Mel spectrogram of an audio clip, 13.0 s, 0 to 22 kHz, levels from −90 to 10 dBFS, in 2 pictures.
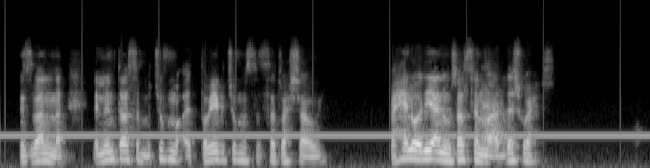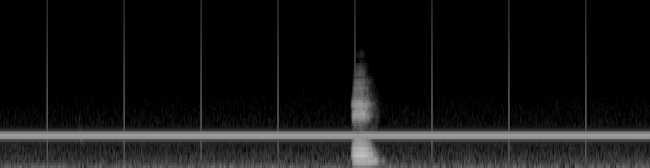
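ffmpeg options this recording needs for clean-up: -af "adeclick=t=4,bandreject=f=690:w=30,agate=range=0.0891:threshold=0.0501"

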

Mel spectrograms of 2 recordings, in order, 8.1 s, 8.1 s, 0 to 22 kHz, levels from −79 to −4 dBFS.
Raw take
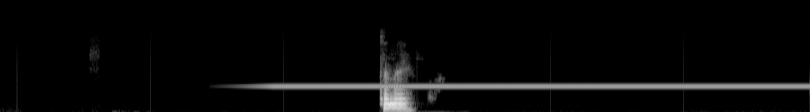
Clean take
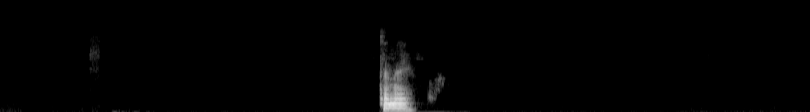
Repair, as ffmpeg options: -af "adeclick=t=4,bandreject=f=930:w=30"

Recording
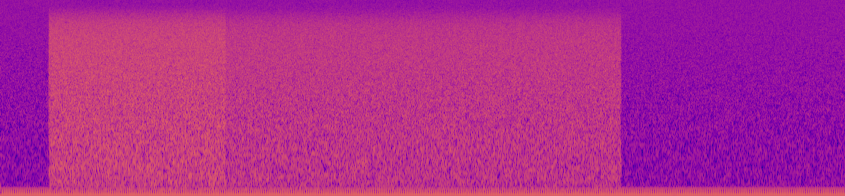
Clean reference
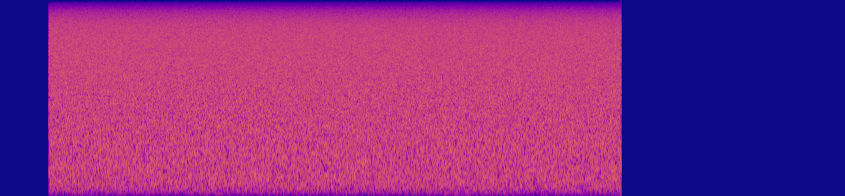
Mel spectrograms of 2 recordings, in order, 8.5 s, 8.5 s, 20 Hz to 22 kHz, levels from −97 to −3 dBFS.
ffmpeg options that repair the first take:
-af "bandreject=f=53.6:t=h:w=4,bandreject=f=107.2:t=h:w=4,bandreject=f=160.8:t=h:w=4,afwtdn=0.0056,asetnsamples=n=441:p=0,asendcmd='2.25 volume volume 4dB',volume=1"

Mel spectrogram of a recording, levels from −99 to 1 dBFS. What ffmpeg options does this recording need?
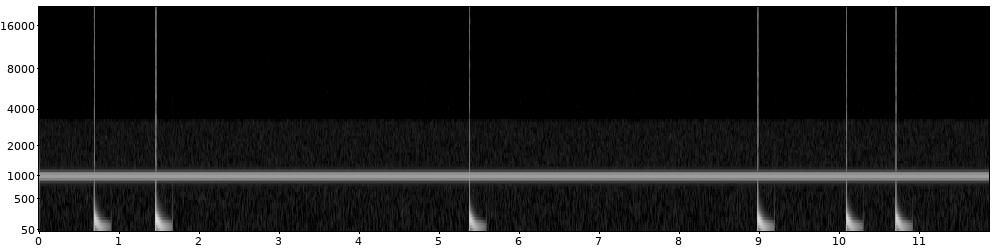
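-af "bandreject=f=1000:w=30,agate=range=0.0891:threshold=0.0251"

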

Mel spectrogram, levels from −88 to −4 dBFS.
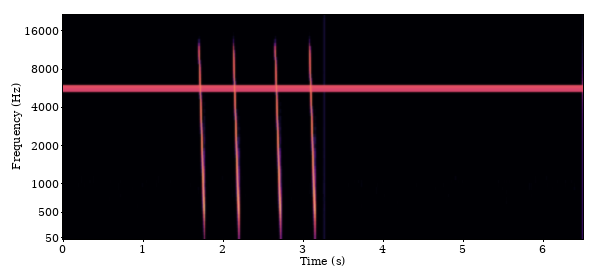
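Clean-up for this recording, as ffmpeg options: -af "adeclick=t=4,bandreject=f=5700:w=30,agate=range=0.0891:threshold=0.0708"

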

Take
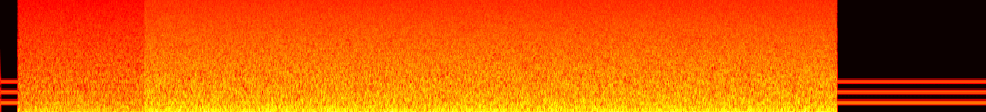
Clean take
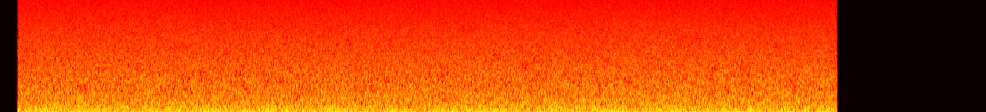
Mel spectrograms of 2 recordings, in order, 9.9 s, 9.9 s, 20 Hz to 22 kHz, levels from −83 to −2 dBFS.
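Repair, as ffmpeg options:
-af "adeclick=t=4,bandreject=f=374.3:t=h:w=4,bandreject=f=748.6:t=h:w=4,bandreject=f=1122.9:t=h:w=4,asetnsamples=n=441:p=0,asendcmd='1.44 volume volume -4.5dB',volume=1"

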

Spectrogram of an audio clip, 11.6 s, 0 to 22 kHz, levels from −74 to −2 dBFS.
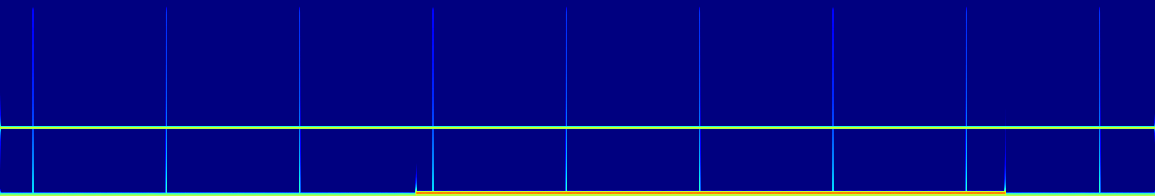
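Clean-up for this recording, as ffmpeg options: -af "adeclick=t=4,bandreject=f=105.6:t=h:w=4,bandreject=f=211.2:t=h:w=4,bandreject=f=316.8:t=h:w=4,bandreject=f=7700:w=30,agate=range=0.0891:threshold=0.0794"

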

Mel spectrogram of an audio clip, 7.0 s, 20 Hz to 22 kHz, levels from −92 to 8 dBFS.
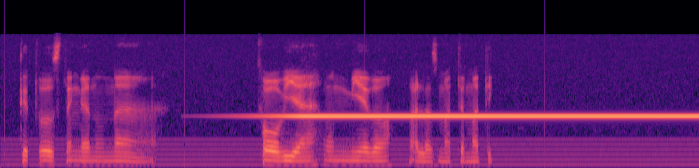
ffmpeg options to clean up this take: -af "adeclick=t=4,bandreject=f=118:t=h:w=4,bandreject=f=236:t=h:w=4,bandreject=f=354:t=h:w=4,bandreject=f=472:t=h:w=4,bandreject=f=590:t=h:w=4,bandreject=f=708:t=h:w=4,bandreject=f=1300:w=30,agate=range=0.0891:threshold=0.0178"

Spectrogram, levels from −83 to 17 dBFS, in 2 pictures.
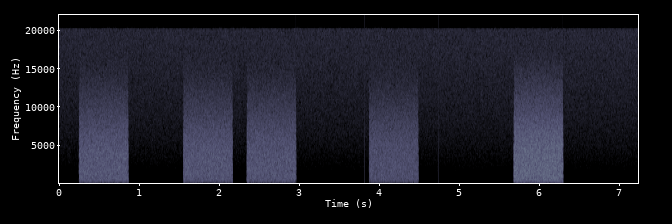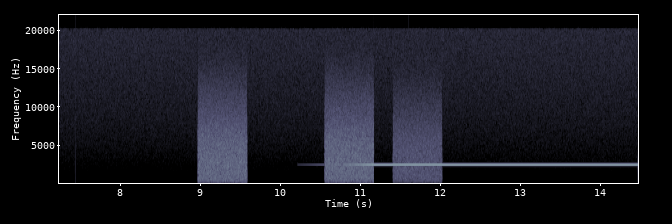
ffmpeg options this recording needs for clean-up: -af "adeclick=t=4,bandreject=f=2500:w=30,afftdn=nr=22:nf=-54"

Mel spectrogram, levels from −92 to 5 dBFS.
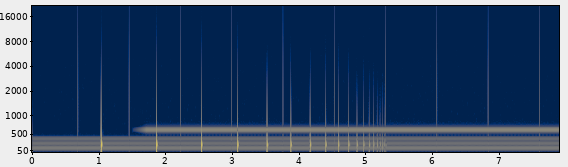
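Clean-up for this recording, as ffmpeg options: -af "adeclick=t=4,bandreject=f=124.1:t=h:w=4,bandreject=f=248.2:t=h:w=4,bandreject=f=372.3:t=h:w=4,bandreject=f=620:w=30"

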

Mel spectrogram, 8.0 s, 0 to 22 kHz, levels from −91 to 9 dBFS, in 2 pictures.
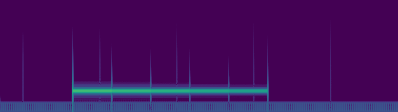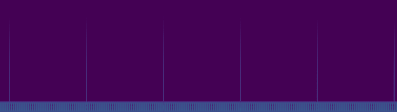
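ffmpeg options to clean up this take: -af "adeclick=t=4,bandreject=f=52.5:t=h:w=4,bandreject=f=105:t=h:w=4,bandreject=f=157.5:t=h:w=4,bandreject=f=210:t=h:w=4,bandreject=f=262.5:t=h:w=4,bandreject=f=315:t=h:w=4"

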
